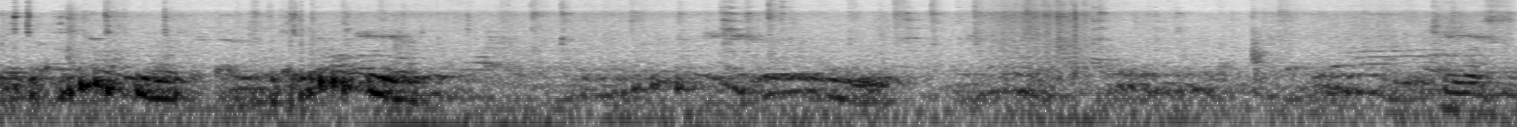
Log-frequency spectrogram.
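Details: Indoor flock of racing pigeons offered for sale: loud rolling coos from several birds at first, then quieter repeated warbling coos alongside a person speaking and a few clicks.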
